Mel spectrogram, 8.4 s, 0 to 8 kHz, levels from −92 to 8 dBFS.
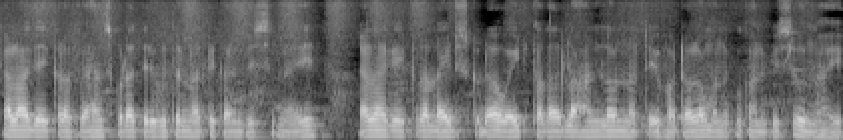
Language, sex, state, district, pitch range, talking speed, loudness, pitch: Telugu, male, Andhra Pradesh, Sri Satya Sai, 100-110 Hz, 155 wpm, -17 LUFS, 105 Hz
